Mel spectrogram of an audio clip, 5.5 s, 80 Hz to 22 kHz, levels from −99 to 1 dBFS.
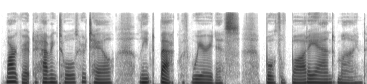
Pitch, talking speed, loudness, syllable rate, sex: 160 Hz, 150 wpm, -22 LUFS, 4.4 syllables/s, female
